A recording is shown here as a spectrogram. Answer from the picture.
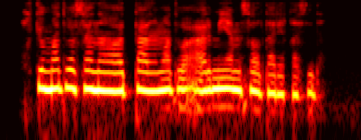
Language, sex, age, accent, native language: Uzbek, male, 18-24, Andijon, Uzbek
